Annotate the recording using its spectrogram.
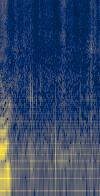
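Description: Faint rustling and rubbing of a fabric-and-paper quilt block being handled in the hand, with a small tick about a second in.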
